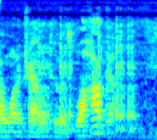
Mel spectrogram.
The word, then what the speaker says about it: Oaxaca: to travel to, is Oaxaca. You would not pronounce it that way if you saw it spelled, because the first letter is an O.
